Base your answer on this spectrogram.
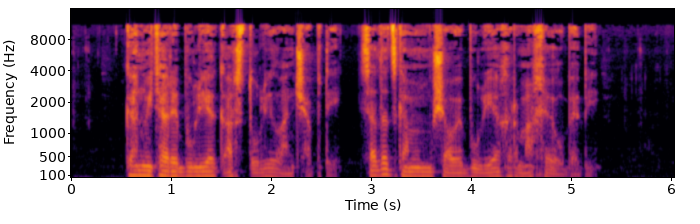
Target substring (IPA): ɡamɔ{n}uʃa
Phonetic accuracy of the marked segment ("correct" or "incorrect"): incorrect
